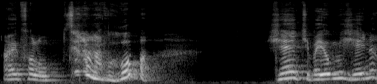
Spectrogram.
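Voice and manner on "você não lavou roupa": pergunta acusadora, mais aguda e mais alta; mãe brava imitada. Retold or imitated. A mãe cobrando a roupa suja. (voz da mãe brava, acusando)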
